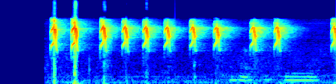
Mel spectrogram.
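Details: Bar-winged prinia singing a steady series of about a dozen sharp, high chipping notes, evenly spaced roughly every quarter second, with faint low murmuring near the end.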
